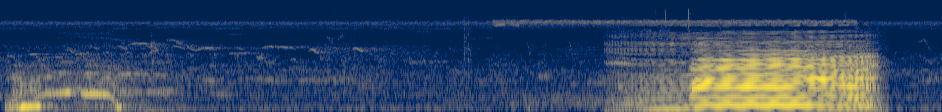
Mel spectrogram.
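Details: A cow gives one long, steady, deep moo of about two seconds that swells louder partway through. It is preceded by a few faint, short sounds and a quiet background.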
